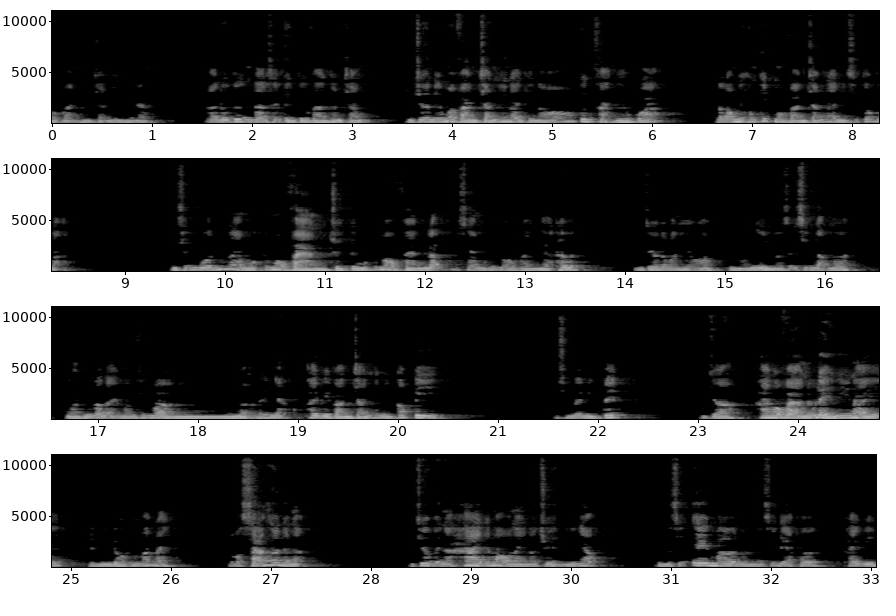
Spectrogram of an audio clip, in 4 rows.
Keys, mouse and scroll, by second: 8.9 click, 16.3 click, 17.8 click, 20.2 right click, 21.0 click, 21.6 right click, 22.6 click, 25.7 click, 27.5 click, 31.8 click.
